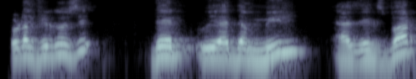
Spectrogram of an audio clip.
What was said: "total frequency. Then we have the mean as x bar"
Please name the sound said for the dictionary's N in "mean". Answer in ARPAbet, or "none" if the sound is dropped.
L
